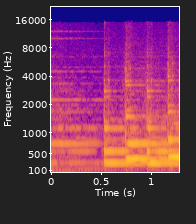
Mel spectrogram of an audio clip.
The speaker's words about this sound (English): Intel used this mnemonic for years.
